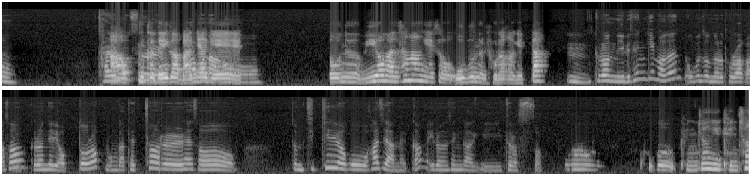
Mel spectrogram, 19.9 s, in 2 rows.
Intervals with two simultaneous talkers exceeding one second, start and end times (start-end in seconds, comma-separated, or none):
1.4-3.0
